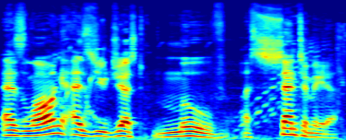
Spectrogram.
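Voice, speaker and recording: A man's voice: medium pitch, animated, slow, soft background music. A man giving casual gameplay commentary in a sarcastic, incredulous, foul-mouthed way. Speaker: gaming video host.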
